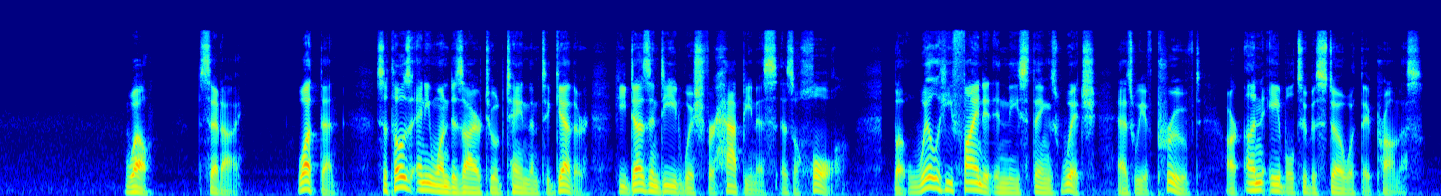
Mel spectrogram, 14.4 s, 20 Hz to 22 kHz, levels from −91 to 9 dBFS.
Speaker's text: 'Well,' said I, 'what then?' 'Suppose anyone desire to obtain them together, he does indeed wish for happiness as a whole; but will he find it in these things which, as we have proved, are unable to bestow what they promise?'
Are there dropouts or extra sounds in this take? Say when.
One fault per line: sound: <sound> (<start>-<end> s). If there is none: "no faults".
no faults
